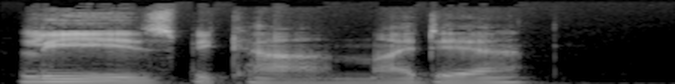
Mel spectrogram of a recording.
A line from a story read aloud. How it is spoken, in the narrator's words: the banker said softly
